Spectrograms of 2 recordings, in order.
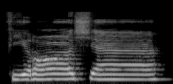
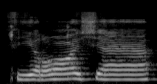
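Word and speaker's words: فراشا: And this is only with tanween fath, okay? not the other one, not with the kasr, not with the dam. So we read firasha, firasha.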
